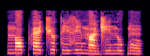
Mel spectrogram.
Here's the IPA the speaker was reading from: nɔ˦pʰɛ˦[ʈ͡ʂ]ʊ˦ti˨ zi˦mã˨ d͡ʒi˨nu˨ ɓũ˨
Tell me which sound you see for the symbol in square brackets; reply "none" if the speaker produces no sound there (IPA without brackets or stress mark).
t͡ʃ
